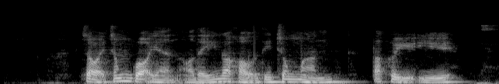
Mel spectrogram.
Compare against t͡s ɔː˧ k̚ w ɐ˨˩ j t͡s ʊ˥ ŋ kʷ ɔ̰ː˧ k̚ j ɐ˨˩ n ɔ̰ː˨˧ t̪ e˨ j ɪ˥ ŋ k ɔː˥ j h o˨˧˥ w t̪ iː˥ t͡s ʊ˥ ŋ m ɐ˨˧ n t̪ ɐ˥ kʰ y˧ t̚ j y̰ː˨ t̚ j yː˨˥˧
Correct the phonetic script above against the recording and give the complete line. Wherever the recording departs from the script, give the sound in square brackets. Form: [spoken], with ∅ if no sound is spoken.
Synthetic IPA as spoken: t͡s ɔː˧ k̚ w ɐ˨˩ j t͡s ʊ˥ ŋ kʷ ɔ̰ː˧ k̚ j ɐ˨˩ n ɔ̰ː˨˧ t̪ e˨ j ɪ˥ ŋ k ɔː˥ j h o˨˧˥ w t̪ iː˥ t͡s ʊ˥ ŋ m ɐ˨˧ n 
